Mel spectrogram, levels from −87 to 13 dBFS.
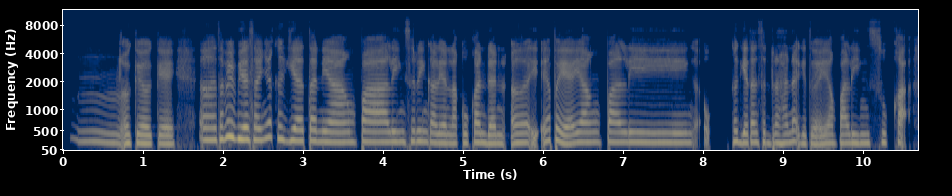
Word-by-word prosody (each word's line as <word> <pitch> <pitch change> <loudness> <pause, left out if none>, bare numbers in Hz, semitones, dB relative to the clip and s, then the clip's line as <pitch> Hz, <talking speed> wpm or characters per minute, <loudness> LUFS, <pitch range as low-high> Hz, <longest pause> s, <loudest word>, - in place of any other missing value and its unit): Mmm, 245 -4 -6
oke 210 +1 +1
oke. 195 +1 -2 0.4
Eee, 285 0 0
tapi 310 +5 +5
biasanya 295 +2 +4
kegiatan 265 -4 +1
yang 235 -1 +1
paling 240 0 +1
sering 250 -1 -1
kalian 215 -2 0
lakukan 215 +2 0
dan, 205 -1 +1
eee, 220 +2 0
i - - -4
apa 275 +1 -1
ya 200 -1 +2 0.2
yang 230 - -2 0.2
paling 230 -1 -2
u - - -6 0.3
kegiatan 230 -1 +1
sederhana 215 +1 -2
gitu 200 0 -4
ya 195 +3 -1
yang 205 - -5
paling 210 0 -1
suka, 220 +1 -4
230 Hz, 150 wpm, -28 LUFS, 215-245 Hz, 0.4 s, tapi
